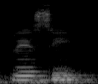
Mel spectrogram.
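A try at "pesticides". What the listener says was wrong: आर नहीं है, आर नहीं है, जो रह बोल रही है। पी पीस नहीं भाई, पेस्टी। एस्ट है, ई एस टी, एस्ट।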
